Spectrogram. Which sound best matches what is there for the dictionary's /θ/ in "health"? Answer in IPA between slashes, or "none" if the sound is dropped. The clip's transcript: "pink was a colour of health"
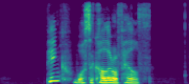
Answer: /θ/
